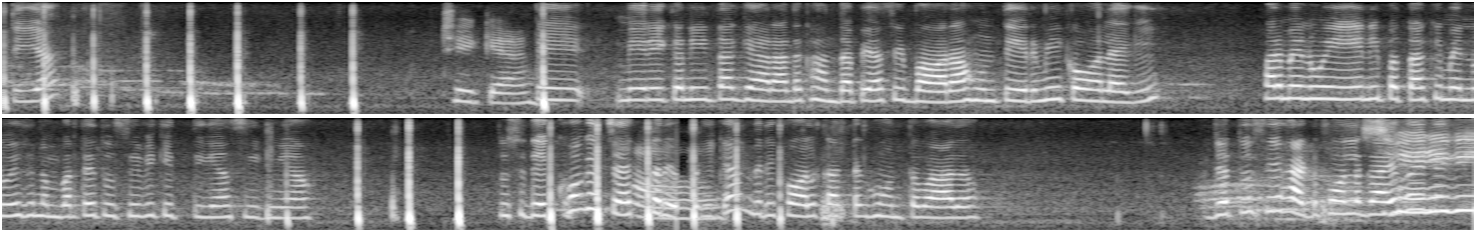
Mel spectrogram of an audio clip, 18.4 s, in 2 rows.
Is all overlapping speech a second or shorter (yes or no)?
yes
